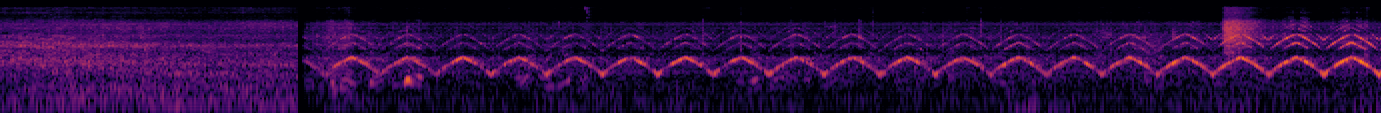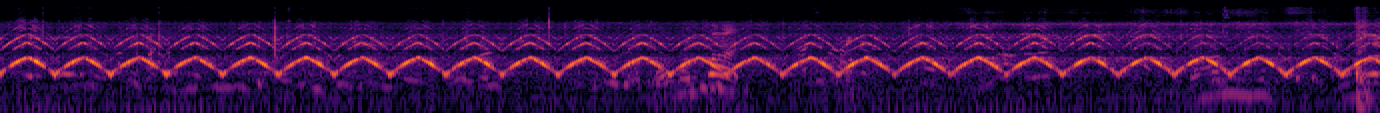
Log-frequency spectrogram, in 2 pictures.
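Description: Fire engine siren sounding a fast rising-and-falling wail, about two sweeps a second, starting about two seconds in and growing steadily louder.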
